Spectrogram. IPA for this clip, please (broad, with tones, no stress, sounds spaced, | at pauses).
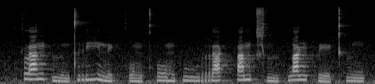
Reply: k l a˥˩ n ʔ ɯː˨˩ n t r iː˥˩ n e˨˩ k̚ ʔ o˨˩ m kʰ o˧ m p uː˧ r a˦˥ k̚ f a˥˩ m t͡ɕʰ ɯː˨˩ k w a˥˩ ŋ f eː˩˦ kʰ ɯ˧ ŋ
